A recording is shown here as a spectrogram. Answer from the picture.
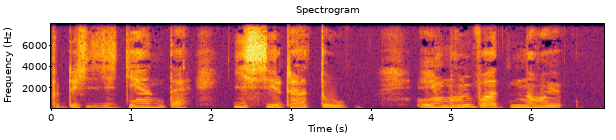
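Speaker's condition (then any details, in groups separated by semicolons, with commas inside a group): Cerebral palsy; since birth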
